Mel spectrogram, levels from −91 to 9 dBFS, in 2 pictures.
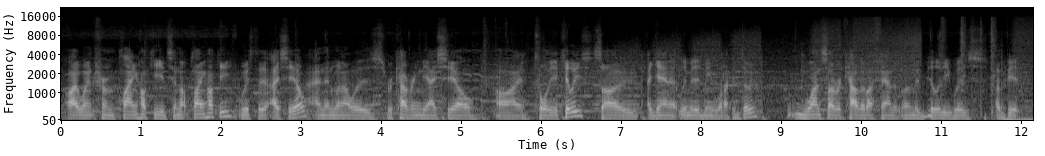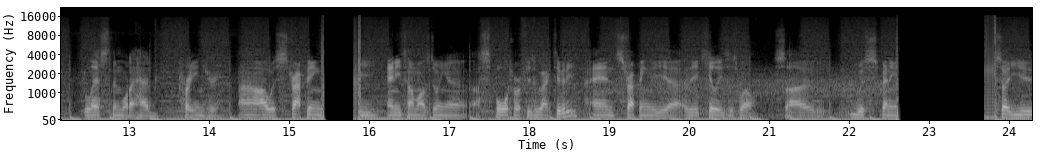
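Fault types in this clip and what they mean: Cable pulled and plugged in: a live connection is broken and remade, giving a pop as contact is lost, near silence while unplugged, then a short mains buzz as only the plug tip touches, and a second pop when the signal returns. It happens twice. At 15.40–15.89 s the gap lasts about 0.43 s with 63 ms of 50 Hz buzz. At 22.58–23.84 s the gap lasts about 1.21 s with 129 ms of 60 Hz buzz.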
